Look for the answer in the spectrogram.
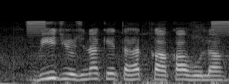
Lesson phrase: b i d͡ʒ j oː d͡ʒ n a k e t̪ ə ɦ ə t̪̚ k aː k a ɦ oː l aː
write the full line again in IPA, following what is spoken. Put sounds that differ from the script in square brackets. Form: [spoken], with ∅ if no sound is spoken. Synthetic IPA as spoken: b [iː] d͡ʒ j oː d͡ʒ n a k e t̪ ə ɦ ə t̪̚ k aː k a ɦ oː l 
